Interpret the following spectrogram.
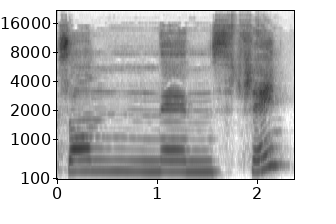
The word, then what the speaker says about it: Sonnenschein: Se pronuncia Sonnenschein, pero no sé alemán tampoco.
